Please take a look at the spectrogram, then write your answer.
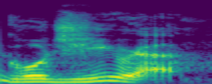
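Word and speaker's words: ゴジラ: You know, the Japanese call it Gojira. Gojira, what's that? That's how they say Godzilla.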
